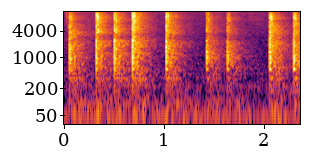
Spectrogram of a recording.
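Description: Chalk tapping and clicking against a chalkboard while writing, a quick irregular series of about eight sharp taps.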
